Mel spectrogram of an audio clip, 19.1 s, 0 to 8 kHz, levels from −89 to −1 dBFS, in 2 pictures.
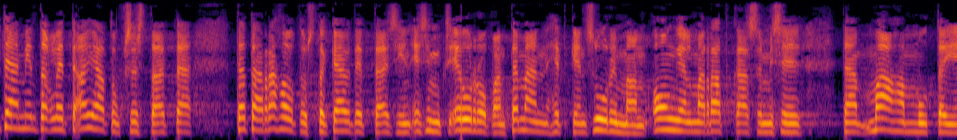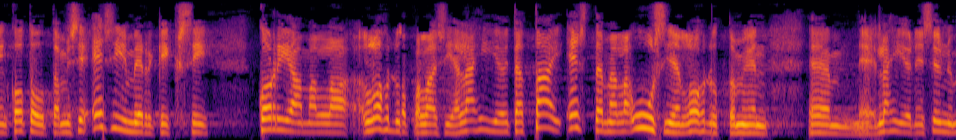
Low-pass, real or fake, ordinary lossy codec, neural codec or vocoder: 7.2 kHz; real; none; none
